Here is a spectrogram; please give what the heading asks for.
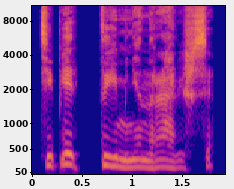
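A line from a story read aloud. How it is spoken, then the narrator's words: Tender whisper, young woman. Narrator (Russian): ласково прошептала девушка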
